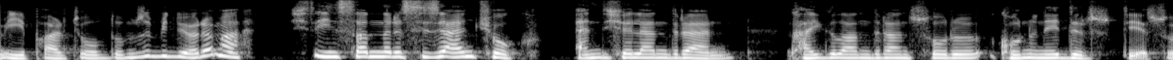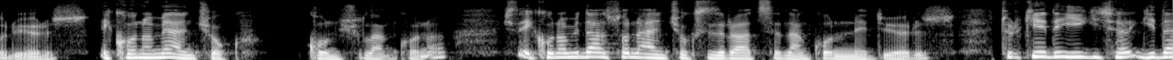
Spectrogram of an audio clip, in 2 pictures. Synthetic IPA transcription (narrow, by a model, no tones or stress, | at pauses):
mijipʰaɾt̪ʰio̞lˠd̪uːmuzubilʲijo̞ɾama | iʃt̪ʰɛinsanlˠaɾɯsiziænt͡ʃʰok | ɛnd̪iʃe̞lʲænd̪iɾæn | kʰajɡɯlˠand̪ɯɾanso̞ɾukʰo̞nuned̪iɾd̪̥ijɛ̰so̞̰ɾṵjo̰ɾṵz̥ekʰo̞no̞miænt͡ʃʰok | kʰːo̞nuʃulˠankʰo̞̰nuiʃt̪ʰɛekʰo̞no̞mid̪ænso̞nɾaænt͡ʃʰoksiziɾaɦat̪ised̪ænkʰo̞nuned̪ḭjo̞̰ɾṵz̥t̪ʰyɾcʰijed̪ɛijiɟit͡ʃʰɟid̪æ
